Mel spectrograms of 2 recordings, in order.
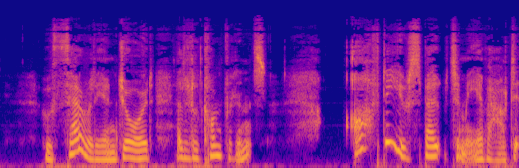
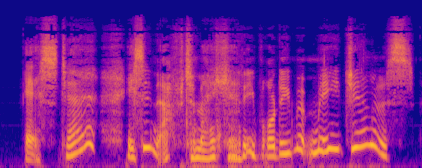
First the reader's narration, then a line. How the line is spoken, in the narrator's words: said Caddy, laughing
